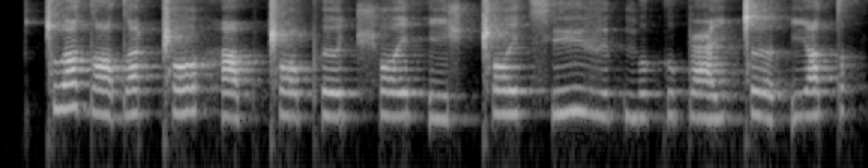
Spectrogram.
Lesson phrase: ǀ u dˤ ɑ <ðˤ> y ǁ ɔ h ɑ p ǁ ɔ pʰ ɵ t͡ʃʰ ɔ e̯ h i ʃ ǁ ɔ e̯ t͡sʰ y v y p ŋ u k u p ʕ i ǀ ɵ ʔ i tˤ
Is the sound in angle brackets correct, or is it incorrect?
incorrect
